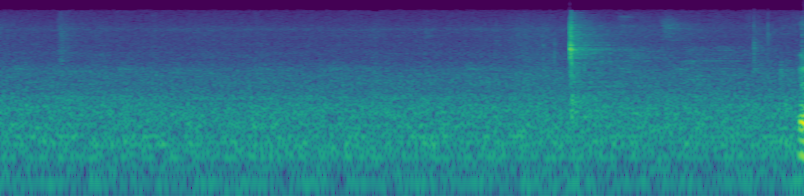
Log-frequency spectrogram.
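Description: Steady background noise, like an air conditioner running, with one sharp click a little over four seconds in.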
